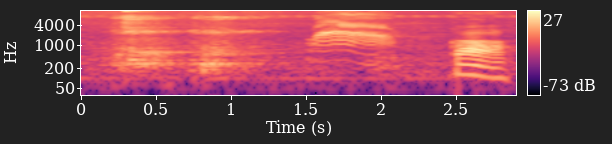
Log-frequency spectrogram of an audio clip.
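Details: Si Meong, a coffee-shop cat in Aceh, Indonesia, called a talking cat, keeps company through the night until dawn. Two meows: a wavering, bending cry, then a shorter, steadier, lower one, over faint background noise.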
